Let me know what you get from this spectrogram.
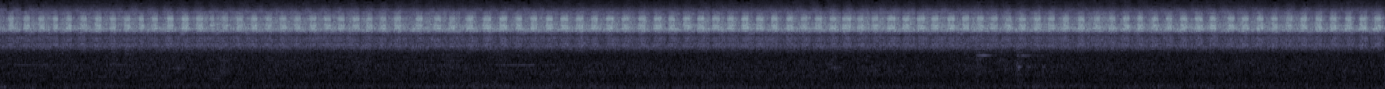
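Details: Chorus of cicadas heard from the high ground above Bandol port, Côte d'Azur, France: an unbroken, piercing metallic buzz with a fast steady throb of about three and a half pulses a second, loud and even across the whole stretch.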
